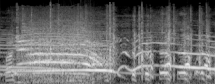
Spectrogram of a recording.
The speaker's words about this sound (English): Yeah, we actually have a live crowd here in the front stretch of the Oxford Plains Speedway. Hey, like, here, give us a round of applause, friends.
